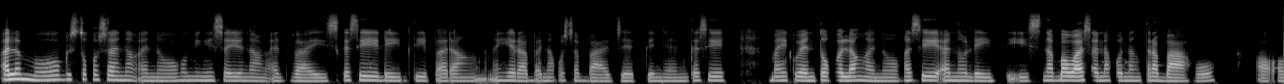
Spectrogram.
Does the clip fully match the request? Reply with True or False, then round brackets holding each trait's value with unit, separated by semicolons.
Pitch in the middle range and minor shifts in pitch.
True (180 Hz; 2.1 semitones)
